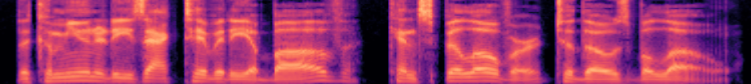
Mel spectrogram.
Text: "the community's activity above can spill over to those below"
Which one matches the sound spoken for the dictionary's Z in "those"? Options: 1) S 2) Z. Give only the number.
2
